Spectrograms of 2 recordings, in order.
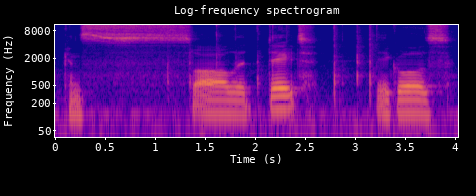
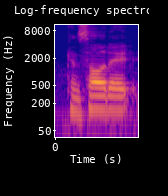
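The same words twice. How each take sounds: First: "Consolidate" stretched out very slowly, syllable by syllable, rising at the end; slow dictation. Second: Said in the usual way. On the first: Shown as a demonstration. Producer writing a note for viewers, slow drawn-out dictation. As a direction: drag out "Consolidate" as if typing it. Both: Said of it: "Let's write that down".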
